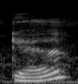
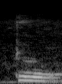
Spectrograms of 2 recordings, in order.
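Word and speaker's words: ∂: Ada yang bacanya ini del, ada yang baca do gitu.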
